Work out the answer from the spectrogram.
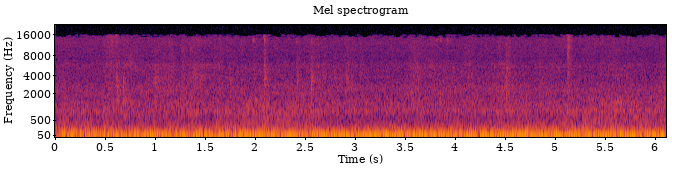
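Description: Running sound of a JR Central 373 series electric train, heard inside motor car KuMoHa 373-5: a steady low rumble of wheels on rail, with a few faint clicks.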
